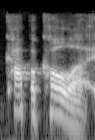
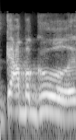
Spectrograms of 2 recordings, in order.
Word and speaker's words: capicola: And you would see it if you were pronounced, it would be Capicola is what. But it's gabagool is how they say it.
